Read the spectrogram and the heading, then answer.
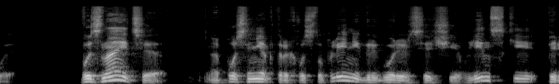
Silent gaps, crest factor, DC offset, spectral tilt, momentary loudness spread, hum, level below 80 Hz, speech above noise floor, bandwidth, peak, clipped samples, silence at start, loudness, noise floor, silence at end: none; 18 dB; under 0.1%; -4.5 dB/octave; 11 LU; none; -58 dBFS; 51 dB; 16 kHz; -4 dBFS; under 0.1%; 0 s; -22 LUFS; -74 dBFS; 0 s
